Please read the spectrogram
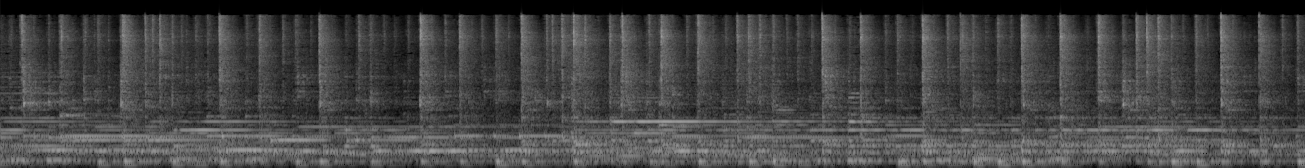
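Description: Handpan ensemble of four players with a violin, playing a piece together: a steady rhythm of struck, ringing steel notes, with longer held violin notes over them.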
